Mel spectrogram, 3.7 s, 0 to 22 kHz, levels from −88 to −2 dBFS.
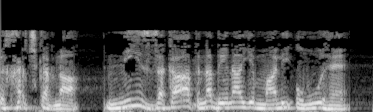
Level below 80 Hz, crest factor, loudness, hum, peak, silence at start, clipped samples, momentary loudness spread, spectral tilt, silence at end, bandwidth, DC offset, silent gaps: -40 dBFS; 12 dB; -15 LUFS; none; -4 dBFS; 0 s; under 0.1%; 3 LU; -6.5 dB/octave; 0.25 s; 7.4 kHz; under 0.1%; none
